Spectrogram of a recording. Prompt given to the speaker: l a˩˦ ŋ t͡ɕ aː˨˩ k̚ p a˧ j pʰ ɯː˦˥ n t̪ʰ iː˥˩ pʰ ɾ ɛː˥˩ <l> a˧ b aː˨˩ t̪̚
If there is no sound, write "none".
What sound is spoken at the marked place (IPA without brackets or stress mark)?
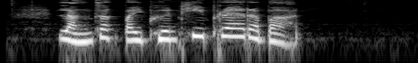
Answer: ɾ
